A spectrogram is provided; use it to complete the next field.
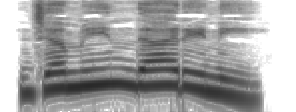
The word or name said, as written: ಜಮೀನ್ದಾರಿಣಿ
